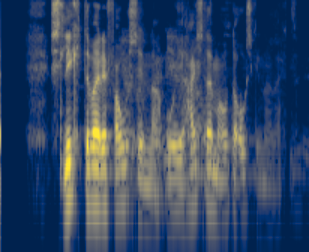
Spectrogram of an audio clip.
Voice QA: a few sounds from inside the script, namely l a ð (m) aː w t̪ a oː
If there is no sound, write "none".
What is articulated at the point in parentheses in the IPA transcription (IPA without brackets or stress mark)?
m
